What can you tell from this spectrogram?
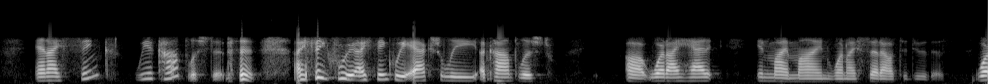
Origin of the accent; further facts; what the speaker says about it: Detroit, Michigan, United States; So I was flying home from Los Angeles back to my hometown, Detroit, and I had a martini on the airplane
